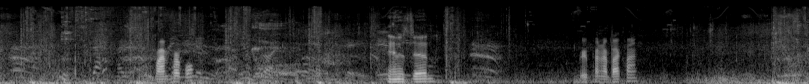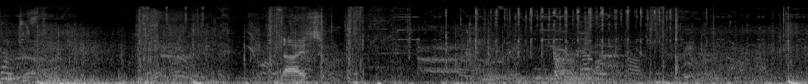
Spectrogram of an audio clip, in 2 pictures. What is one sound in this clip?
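Game gunshots fire in quick bursts.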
